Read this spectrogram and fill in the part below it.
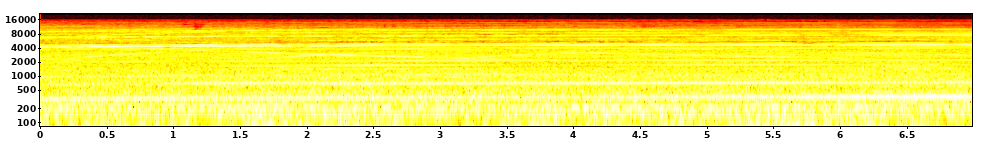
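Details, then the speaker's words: LOSI ProMoto MX RC motorcycle on a full battery, steering centered: smooth, steady high-pitched whine with faint gliding tones as the flywheel gyro spins up to near full speed; normal operation. "we're gonna go ahead and turn on the flywheel you can hear it spinning up we're going to make sure this turns opposite we're going to Center our steering and it's locked a lock really hard you can hear the Gyros almost at Full Tilt"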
